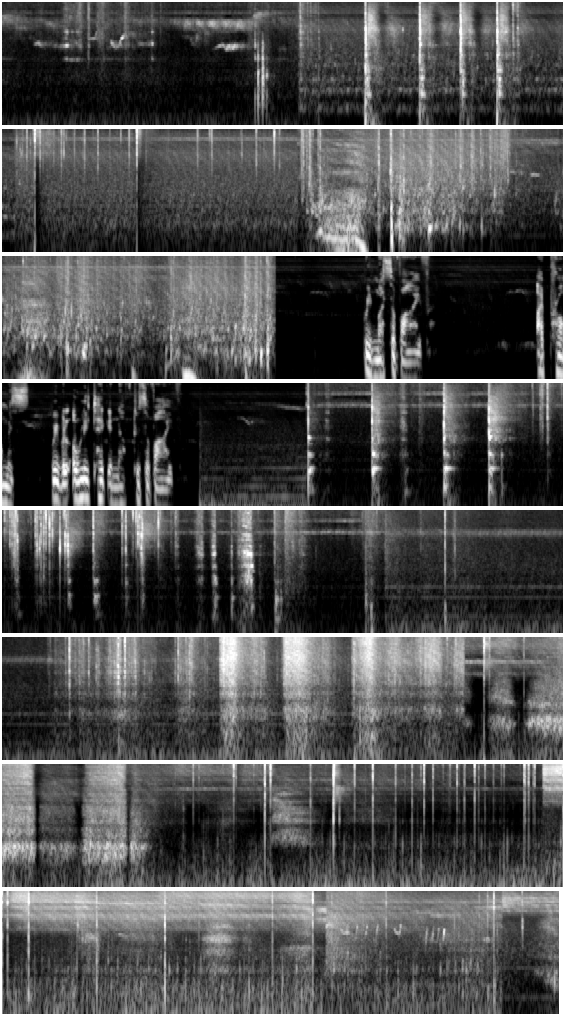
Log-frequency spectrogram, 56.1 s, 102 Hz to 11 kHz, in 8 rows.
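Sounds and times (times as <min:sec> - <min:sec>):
sharp strikes: 0:04.5 - 0:06.6, 0:26.6 - 0:27.4.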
